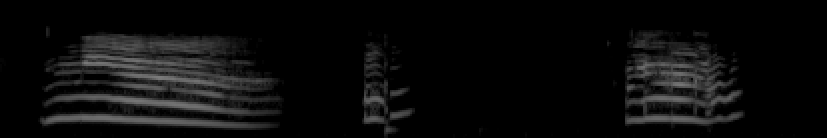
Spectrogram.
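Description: A cat meows three times, fairly close: a long drawn-out meow, a brief chirp, then a shorter meow after a pause, with silence between.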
